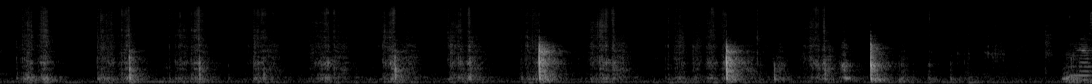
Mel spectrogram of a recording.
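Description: A kitchen knife chops onion finely on a board while fish in foil is being prepared, giving a steady run of close, crisp, rhythmic chops with short pauses between bursts.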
